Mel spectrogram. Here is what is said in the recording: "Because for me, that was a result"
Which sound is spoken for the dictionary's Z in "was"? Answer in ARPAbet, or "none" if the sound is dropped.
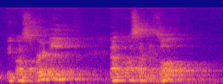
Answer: S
